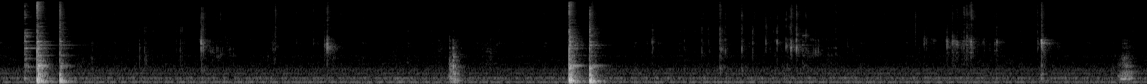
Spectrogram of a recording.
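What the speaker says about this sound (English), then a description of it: "Going to break 5 eggs." Five eggs cracked into a bowl of milk for a cauliflower and spinach quiche filling, heard as a few sharp knocks and wet taps spaced several seconds apart against a quiet kitchen background.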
